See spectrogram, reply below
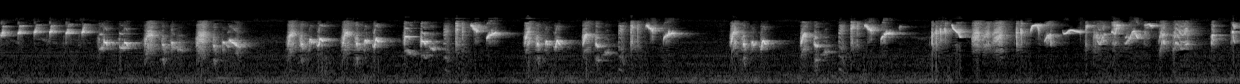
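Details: Long-tailed shrike singing non-stop as a lure to trigger another shrike: a fast, varied medley of high whistles, sharp chips and scratchy trills in dense phrases broken by short pauses.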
